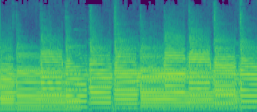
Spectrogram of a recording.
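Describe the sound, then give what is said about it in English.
A lightly overdriven Les Paul Custom electric guitar, plugged in directly rather than through an amp, plays a steady run of picked notes and chords, each attack ringing into the next, loud with no voices. “It just has that grit to make it do something.”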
